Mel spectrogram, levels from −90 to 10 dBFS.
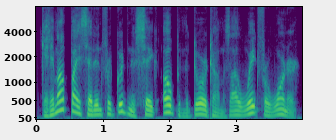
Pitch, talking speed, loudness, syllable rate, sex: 130 Hz, 255 wpm, -18 LUFS, 5.6 syllables/s, male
